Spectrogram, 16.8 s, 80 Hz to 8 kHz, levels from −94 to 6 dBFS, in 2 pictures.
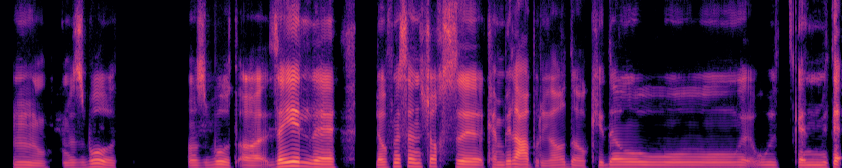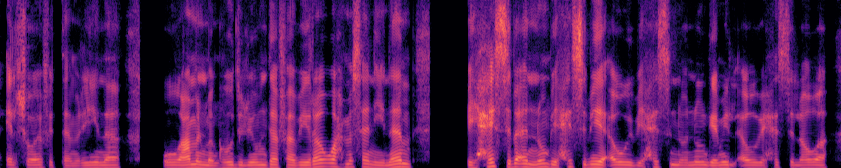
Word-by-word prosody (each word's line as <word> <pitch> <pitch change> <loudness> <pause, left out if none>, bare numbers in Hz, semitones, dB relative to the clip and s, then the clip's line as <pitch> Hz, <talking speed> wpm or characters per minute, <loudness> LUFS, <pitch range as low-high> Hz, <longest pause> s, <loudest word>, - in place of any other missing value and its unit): إمم، 120 -4 -8 0.2
مضبوط، 120 0 -2 0.7
مضبوط، 120 +2 -4
آه. 115 -1 -1
زي 175 +9 +7
ال 150 -7 +2 0.4
لو 125 +1 -1
في 175 - -5
مثلًا 175 -1 +3
شخص 170 -2 +2 0.3
كان 125 -1 -7
بيلعب 135 -4 +2
رياضة 115 +2 -7
وكده، 130 +3 -7
و - - -5
و 125 -1 -8
و 125 0 -12 0.2
وكان 120 0 -4
متقّل 130 0 0
شوية 125 -4 0
في 125 - -10
التمرينة، 120 +1 -5 0.4
وعمل 125 +2 +2
مجهود 125 +2 -5
اليوم 120 +1 -4
ده، 130 - +2
فبيروَّح 140 +7 0
مثلًا 145 -1 0
ينام، 135 +6 +1 0.6
بيحس 165 +5 +8
بَقى 150 - +2
النوم 150 +3 -2
بيحس 145 +2 +6
بيه 135 0 +4
أوي، 125 -1 -2
بيحس 125 +5 -1
إن 125 -2 -6
النوم 125 +2 -6
جميل 125 +1 -1
أوي، 120 0 -3
بيحس 125 +1 -4
اللي 120 0 -7
هو 125 -1 -2
125 Hz, 155 wpm, -26 LUFS, 120-140 Hz, 0.7 s, بيحس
